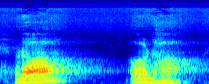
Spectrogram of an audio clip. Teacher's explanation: वे व्यंजन जिनके उच्चारण में जिह्वा झटके से ऊपर की ओर उठती है उन्हें हम उत्सृप्य व्यंजन कहते हैं।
